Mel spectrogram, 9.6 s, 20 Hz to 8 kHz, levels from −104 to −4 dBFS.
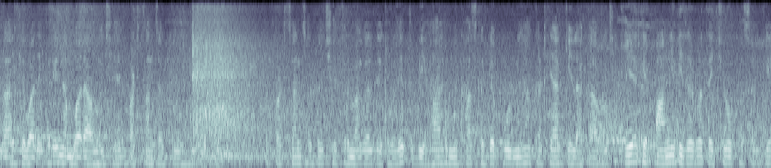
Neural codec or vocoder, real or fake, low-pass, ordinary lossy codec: codec, 16 kHz, 8 kbps, FunCodec, trained on Chinese and English, 25 frames a second; fake; 7.2 kHz; none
